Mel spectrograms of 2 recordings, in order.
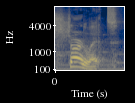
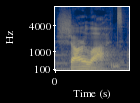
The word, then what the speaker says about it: Charlotte: So it's not Charlotte because that's when you see like Charlotte, North Carolina, it's spelled exactly like Charlotte. But here in Lancing, we call it Charlotte.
